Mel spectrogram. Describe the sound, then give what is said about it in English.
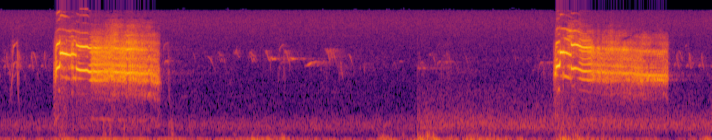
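A red-tailed hawk gives two loud, harsh, raspy screams, each lasting about a second, separated by several seconds of near silence with faint background noise. “In the movies, even like you'll see when there's a bald eagle, they'll often use the sound of a red-tailed hawk instead of the bald eagle call, just because it sounds cooler.”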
